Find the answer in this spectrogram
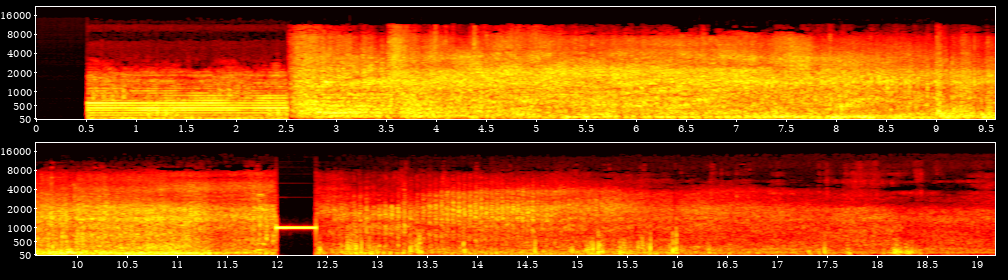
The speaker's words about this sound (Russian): Я вот еще попрошу наших редакторов включить видео взрывов в Белгороде. Посмотрим, что там происходит.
